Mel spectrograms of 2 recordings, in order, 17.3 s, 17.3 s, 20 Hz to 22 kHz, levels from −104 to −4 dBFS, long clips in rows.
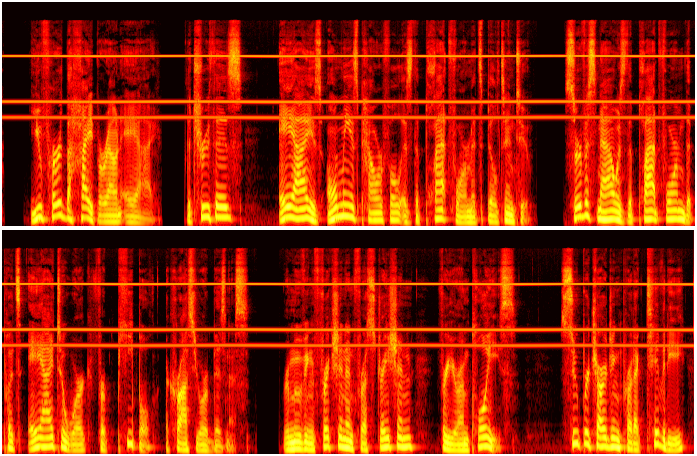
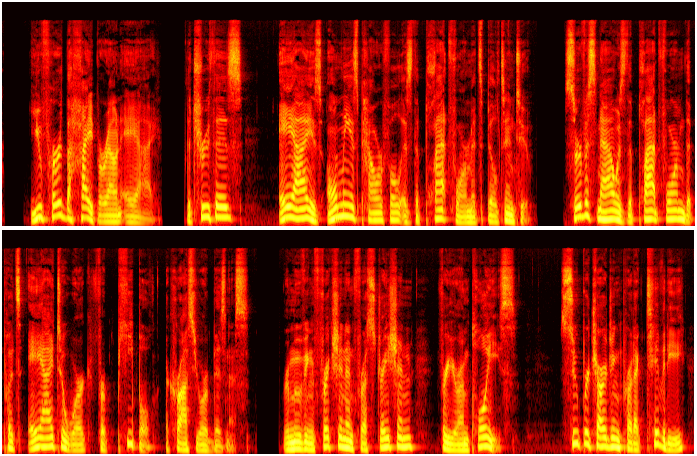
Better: second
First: high-pitched whine; loud; throughout; 8 kHz, 7 dB below the speech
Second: none

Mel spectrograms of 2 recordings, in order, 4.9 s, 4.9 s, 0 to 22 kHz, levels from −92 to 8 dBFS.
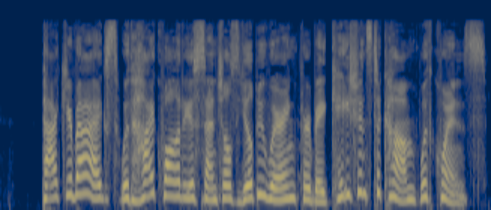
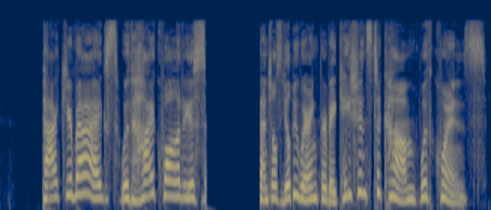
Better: first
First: none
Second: audio freezing; at 2 s for 0.5 s

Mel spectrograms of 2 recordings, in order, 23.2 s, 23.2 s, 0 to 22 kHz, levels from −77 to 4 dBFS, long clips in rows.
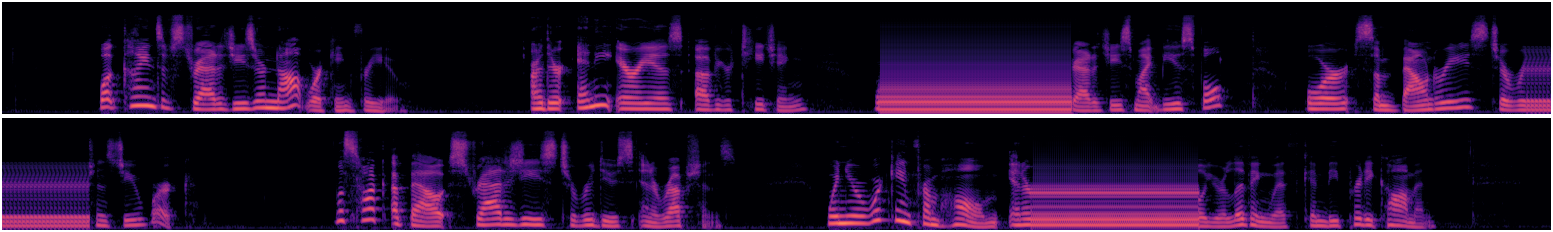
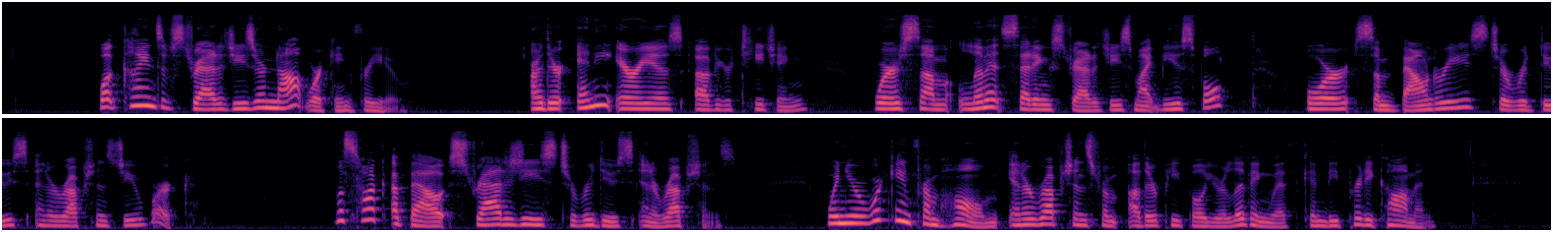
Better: second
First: audio freezing; at 6.5 s for 1.5 s, at 11 s for 1 s and at 19 s for 1.5 s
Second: none

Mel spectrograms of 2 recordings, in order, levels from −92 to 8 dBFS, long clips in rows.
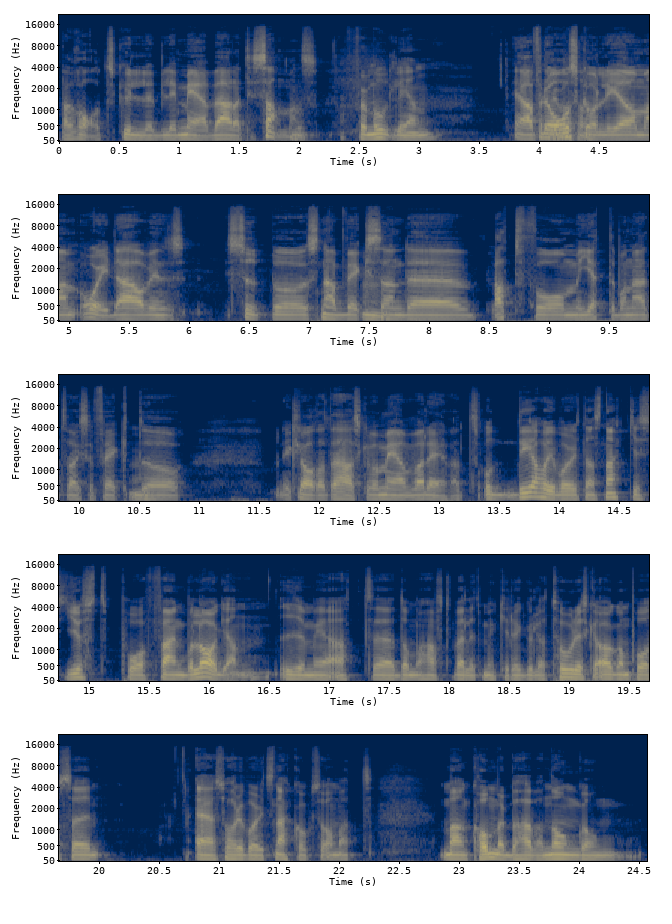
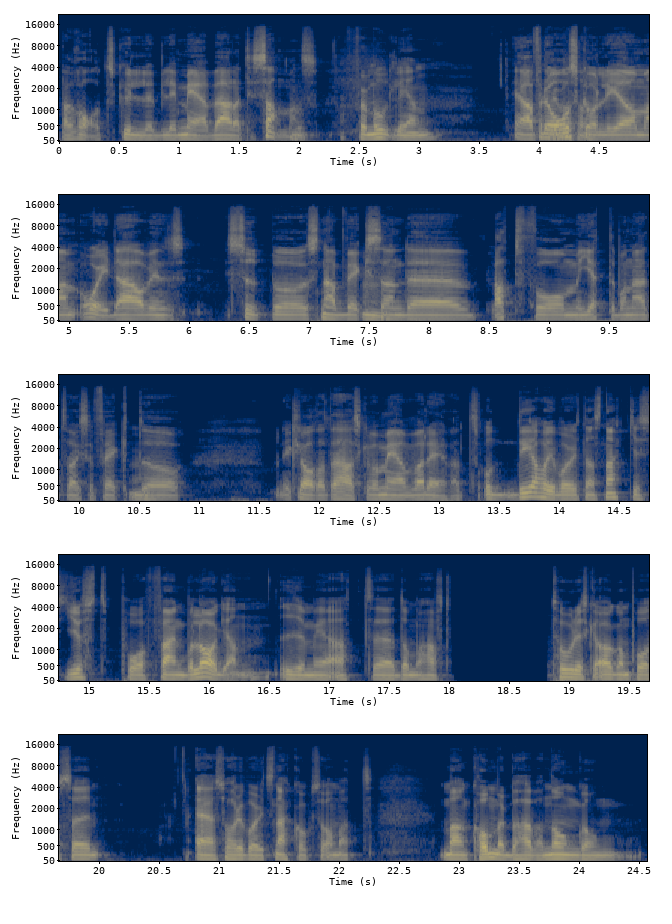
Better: first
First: none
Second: audio cutting out; at 18 s for 1 s

